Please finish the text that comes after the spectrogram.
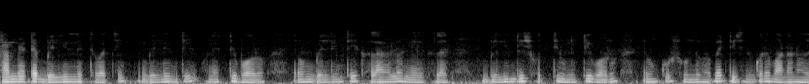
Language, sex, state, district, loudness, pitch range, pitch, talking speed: Bengali, male, West Bengal, Malda, -21 LUFS, 110-135 Hz, 120 Hz, 215 wpm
